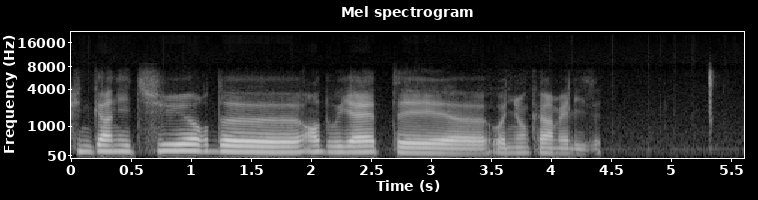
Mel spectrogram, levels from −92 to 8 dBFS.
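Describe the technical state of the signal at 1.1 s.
At 1.1 s the speech signal is intact, with no dropout, distortion, clicks or other technical fault audible at that moment.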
